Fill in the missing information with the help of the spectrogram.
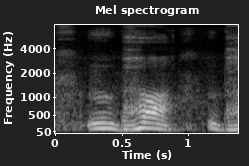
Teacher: ভ উচ্চারণ করার সময় দুইটা ঠোট ব্যতীত আর কোন কাজ হয় না। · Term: অষ্ঠ ব্যঞ্জন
